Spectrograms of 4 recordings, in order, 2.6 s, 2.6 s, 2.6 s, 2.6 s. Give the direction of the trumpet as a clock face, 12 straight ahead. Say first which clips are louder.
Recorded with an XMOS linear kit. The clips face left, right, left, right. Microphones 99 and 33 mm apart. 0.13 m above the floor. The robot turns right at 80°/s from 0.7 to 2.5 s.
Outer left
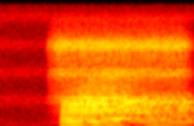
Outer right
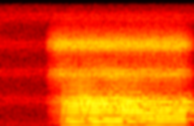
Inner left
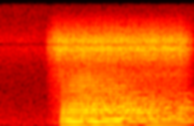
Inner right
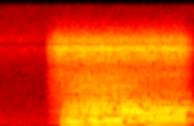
Even, inner right 1 dB; 7 o'clock.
